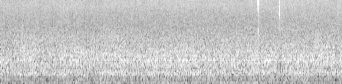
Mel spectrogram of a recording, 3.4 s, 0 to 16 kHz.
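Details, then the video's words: Honey bee swarm, the keeper's own colony, caught swarming on a farm in Ontario, Canada, on May 11, 2025, first swarm rescue of the year; a dense, steady hiss-like hum of many wings with no pauses. "Honey Bee Swarm"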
